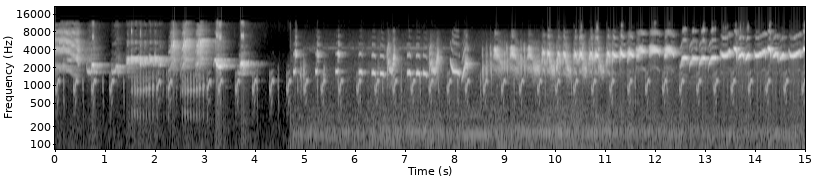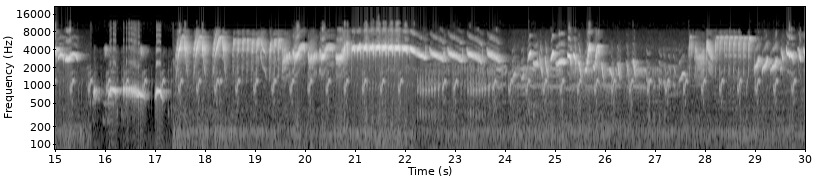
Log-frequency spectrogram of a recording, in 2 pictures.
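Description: Several birds chirping and calling, with quick trills and squawks, over a fast even ticking. A low hum cuts in and out abruptly.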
